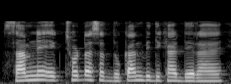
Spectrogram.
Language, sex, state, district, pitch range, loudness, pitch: Hindi, male, West Bengal, Alipurduar, 165-195 Hz, -18 LUFS, 185 Hz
